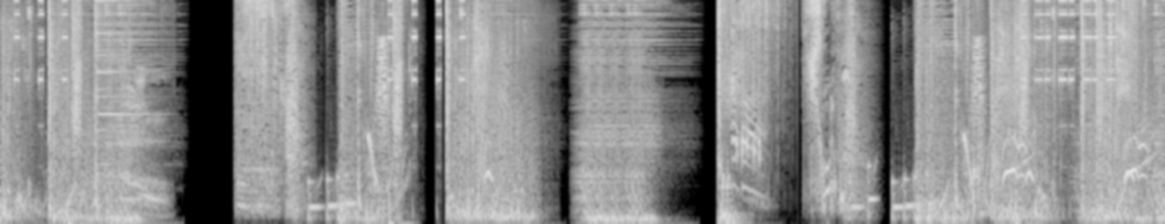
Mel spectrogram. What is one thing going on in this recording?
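Puzzle pieces burst with bright popping sound effects.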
